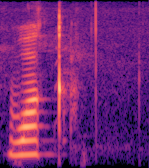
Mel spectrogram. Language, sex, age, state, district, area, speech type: Kashmiri, female, 30-45, Jammu and Kashmir, Baramulla, rural, read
